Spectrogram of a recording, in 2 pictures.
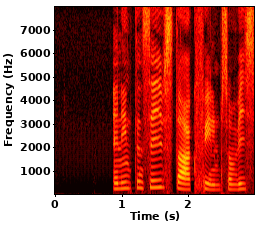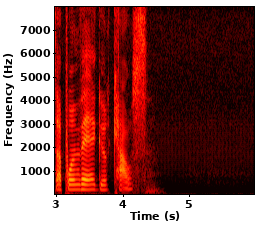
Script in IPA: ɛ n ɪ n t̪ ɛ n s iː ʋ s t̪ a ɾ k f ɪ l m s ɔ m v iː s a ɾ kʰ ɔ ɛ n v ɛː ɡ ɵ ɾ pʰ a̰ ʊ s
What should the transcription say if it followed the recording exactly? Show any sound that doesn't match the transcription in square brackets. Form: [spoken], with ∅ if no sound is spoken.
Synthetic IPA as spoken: ɛ n ɪ n t̪ ɛ n s iː [v] s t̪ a ɾ k f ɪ l m s ɔ m v iː s a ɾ [pʰ] ɔ ɛ n v ɛː ɡ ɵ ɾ [kʰ] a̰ ʊ s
